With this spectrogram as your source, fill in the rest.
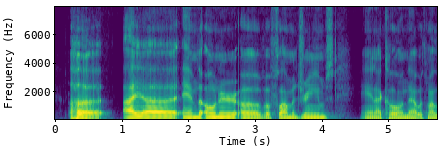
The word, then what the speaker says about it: Aflam: First time I heard about it was Aflam, right?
